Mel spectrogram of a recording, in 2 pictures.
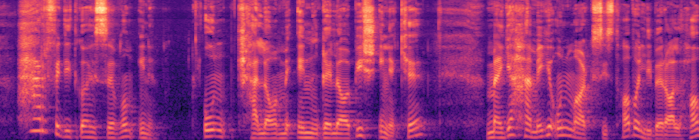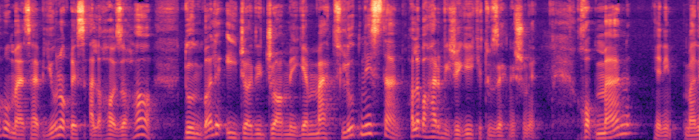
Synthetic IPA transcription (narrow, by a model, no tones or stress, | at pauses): hæɾfe̞d̪iːd̪ɡɒːhese̞vːo̞miːne | uːncʰælɒːmeʔenɢe̞lɒːbiːʃiːnecʰe̞ | mæɟæhæme̞je̞ʔuːnmɒɾksist̪hɒːvolibe̞ɾɒːlhɒːvomæzhæbijuːnoɢe̞sæ̰lɦɒːzeɦɒː | d̪̥onbɒːle̞ʔiːd͡ʒɒːd̪ed͡ʒɒːme̞jemæt̪ʰluːbniːst̪ænd̪̥hɒːlɒːbɒːɦæɾviːʒeɟiːcʰe̞t̪ʰuze̞hnḛʃṵnḛχo̞bmænjænḭːmæn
